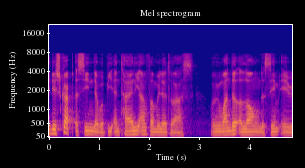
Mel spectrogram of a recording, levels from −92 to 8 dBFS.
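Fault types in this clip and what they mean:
Nothing stood out on listening to this speech recording.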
